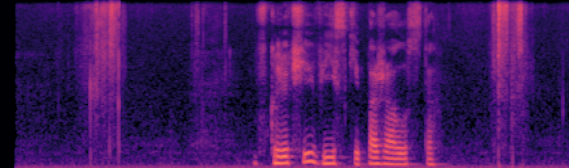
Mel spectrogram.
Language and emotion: Russian, neutral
